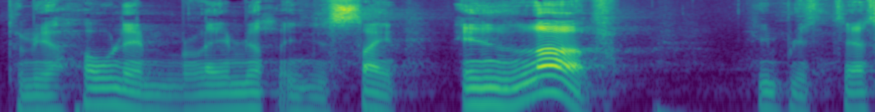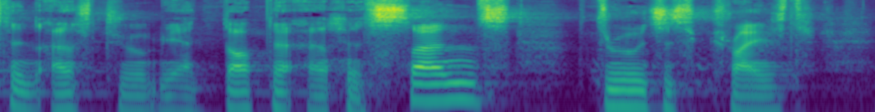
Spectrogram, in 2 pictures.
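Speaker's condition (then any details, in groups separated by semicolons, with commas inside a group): Cleft palate; congenital cleft palate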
